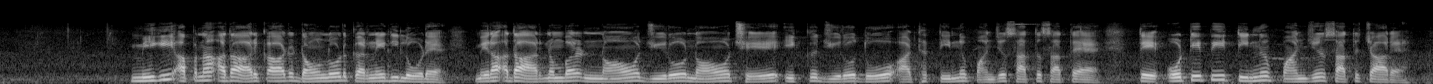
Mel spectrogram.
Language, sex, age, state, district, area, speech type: Dogri, male, 45-60, Jammu and Kashmir, Kathua, urban, read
